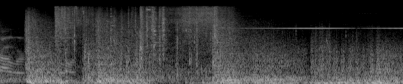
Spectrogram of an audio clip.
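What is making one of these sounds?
A stun grenade goes off with a loud bang.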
